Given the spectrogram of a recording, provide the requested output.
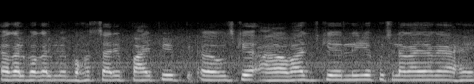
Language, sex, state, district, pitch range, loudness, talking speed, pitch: Hindi, male, Chhattisgarh, Bastar, 195-210 Hz, -15 LUFS, 175 wpm, 200 Hz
